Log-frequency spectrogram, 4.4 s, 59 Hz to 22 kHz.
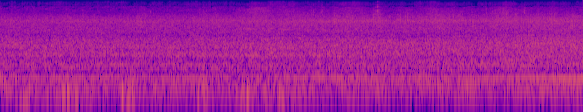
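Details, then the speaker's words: Superlectric 2-speed box fan, model 2072, new old stock with plastic-shelled motor: a slight whine at start-up, then a steady low electrical hum under even airflow when running. Owner thinks it may go away. Motor hum. "um probably might have heard the motor does still have a little bit of a wine to it when it starts up then has kind of a hum when it runs but that may probably go away in"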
